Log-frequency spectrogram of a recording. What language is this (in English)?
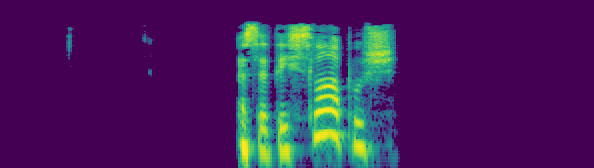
Latvian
